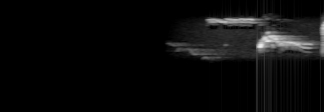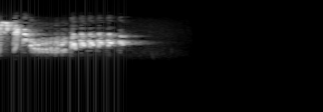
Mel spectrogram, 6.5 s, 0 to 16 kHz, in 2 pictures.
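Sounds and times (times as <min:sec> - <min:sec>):
European robin singing: 0:01.7 - 0:04.9.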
